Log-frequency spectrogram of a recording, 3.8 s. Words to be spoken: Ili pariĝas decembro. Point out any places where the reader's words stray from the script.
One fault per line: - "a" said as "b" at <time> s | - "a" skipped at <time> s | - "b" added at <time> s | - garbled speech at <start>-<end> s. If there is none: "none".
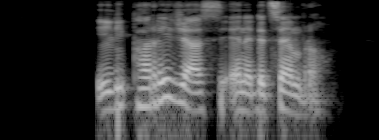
- "en" added at 2.4 s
